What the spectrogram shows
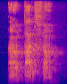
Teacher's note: OE nasal, based on the mixed vowel OE.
